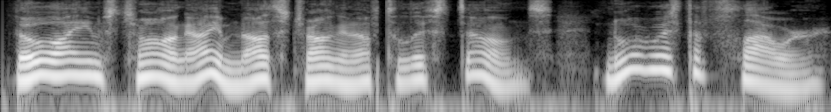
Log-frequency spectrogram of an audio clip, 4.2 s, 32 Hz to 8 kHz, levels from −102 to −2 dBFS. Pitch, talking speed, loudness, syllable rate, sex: 165 Hz, 230 wpm, -17 LUFS, 5.1 syllables/s, male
